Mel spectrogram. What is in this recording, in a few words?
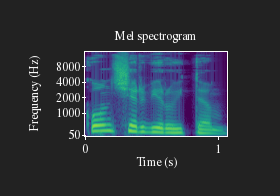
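"консервируйтӧм", Komi, female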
